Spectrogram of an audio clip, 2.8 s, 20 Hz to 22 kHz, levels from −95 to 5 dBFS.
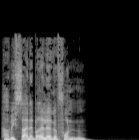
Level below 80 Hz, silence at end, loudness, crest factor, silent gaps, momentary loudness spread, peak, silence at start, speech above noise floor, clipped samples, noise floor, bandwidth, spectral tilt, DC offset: -60 dBFS; 1.05 s; -16 LUFS; 16 dB; none; 9 LU; -2 dBFS; 0.05 s; 69 dB; under 0.1%; -85 dBFS; 17 kHz; -5 dB/octave; under 0.1%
